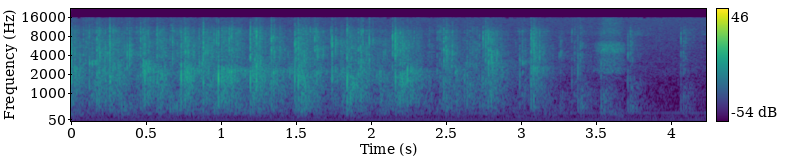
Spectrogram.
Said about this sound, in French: Est-ce qu'on peut applaudir ces gens, ces anciens dans l'Église?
